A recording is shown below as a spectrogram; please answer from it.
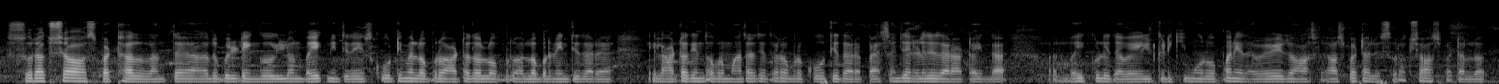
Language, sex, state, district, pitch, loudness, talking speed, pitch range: Kannada, male, Karnataka, Raichur, 130 Hz, -29 LUFS, 165 wpm, 130-140 Hz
